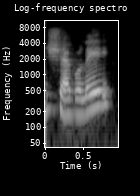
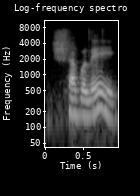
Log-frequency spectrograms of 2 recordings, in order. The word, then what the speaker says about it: Chevrolet: Because, like, uh, I'm trying to think, chair, and then Chevrolet. This is the soft, it comes from French, so it's softer, chair.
